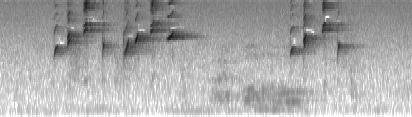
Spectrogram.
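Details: Owner's European goldfinch giving two quick bursts of high twittering notes, with a faint low murmur between them.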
